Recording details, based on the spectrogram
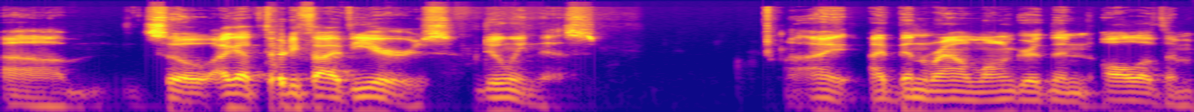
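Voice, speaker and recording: A man's voice sits very deep and low, with vocal fry. He speaks at a moderate pace. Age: 60s. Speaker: president of a test prep company and podcast host. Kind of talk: live-stream podcast Q&A. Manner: conversational with frequent fillers and restarts.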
